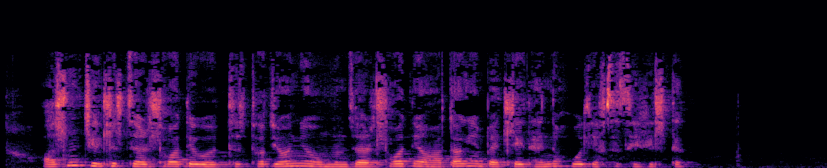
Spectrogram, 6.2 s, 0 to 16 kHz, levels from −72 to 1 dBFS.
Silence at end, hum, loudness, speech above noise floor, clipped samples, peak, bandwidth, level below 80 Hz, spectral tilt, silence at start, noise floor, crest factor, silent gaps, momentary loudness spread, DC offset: 1.05 s; none; -24 LUFS; 40 dB; under 0.1%; -2 dBFS; 11.5 kHz; -64 dBFS; -2.5 dB/octave; 0.05 s; -64 dBFS; 22 dB; none; 6 LU; under 0.1%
